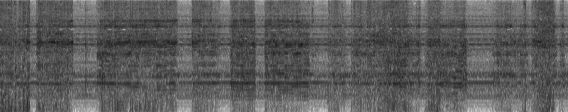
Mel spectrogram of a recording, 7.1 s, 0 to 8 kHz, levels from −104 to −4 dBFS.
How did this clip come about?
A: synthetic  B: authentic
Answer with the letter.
B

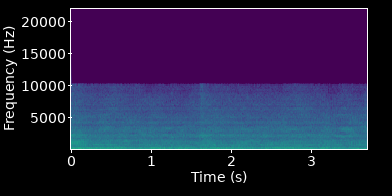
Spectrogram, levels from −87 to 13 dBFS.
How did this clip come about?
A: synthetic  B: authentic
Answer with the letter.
A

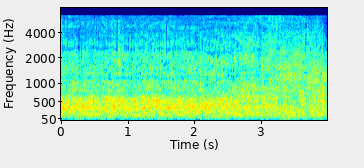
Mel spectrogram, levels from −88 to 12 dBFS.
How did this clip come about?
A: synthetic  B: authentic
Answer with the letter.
A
